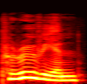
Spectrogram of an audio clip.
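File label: "peruvian", British English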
